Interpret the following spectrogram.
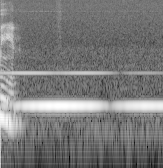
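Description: A steady, pure low tone held as a drone under the dialogue, dipping briefly near the end: a sustained note in the film's horror underscore.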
